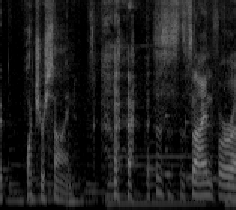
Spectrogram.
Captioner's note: laughing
